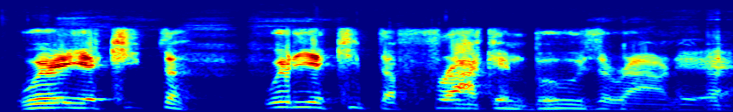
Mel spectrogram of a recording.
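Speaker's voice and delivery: put-on salty character voice. Podcast hosts discussing Battlestar Galactica, one putting on a salty voice. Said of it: "your salty voice".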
